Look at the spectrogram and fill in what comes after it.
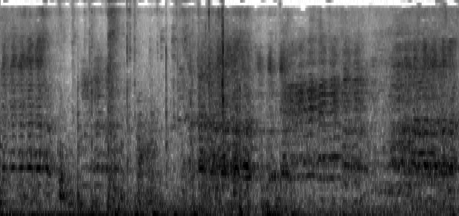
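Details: Young goat kid bleating in a few drawn-out, shaky cries, with low rumbling background noise throughout.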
